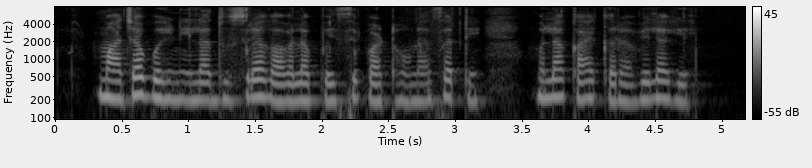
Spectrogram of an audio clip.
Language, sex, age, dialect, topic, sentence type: Marathi, female, 31-35, Northern Konkan, banking, question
